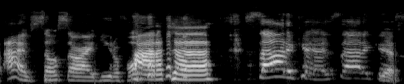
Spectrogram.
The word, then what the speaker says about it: Saadiqa: I always say your name wrong. I am so sorry, beautiful. Saadiqa. Yes. Saadiqa.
